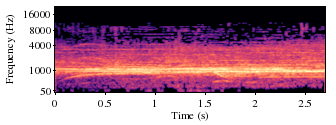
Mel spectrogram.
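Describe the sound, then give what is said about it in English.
An audience cheers and whoops to welcome a speaker at a testimony gathering, a loud, sustained wash of shouts and high voices that holds steady throughout. “Please help me welcome Annabelle to share her testimony with us. Put your hands together as we welcome Annabelle.”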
